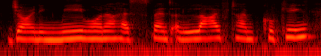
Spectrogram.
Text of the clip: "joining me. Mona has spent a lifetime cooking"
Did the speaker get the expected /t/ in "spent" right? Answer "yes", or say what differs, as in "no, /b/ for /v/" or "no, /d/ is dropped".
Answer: yes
